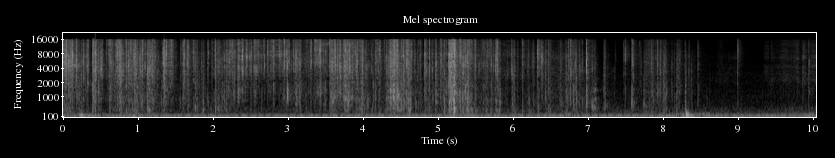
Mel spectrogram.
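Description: Cellophane wrapping and a foil card pack crinkling and tearing as they are pulled open by hand, a dense crackle that thins out after about seven seconds. A steady low electrical hum runs underneath.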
